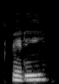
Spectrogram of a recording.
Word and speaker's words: pretty: back to ety um sometimes T's when we pronounce them they can sound like D's like like um pretty like if you say pretty we don't say pretty unless we are really focusing on enunciating and pronouncing pronouncing our words correctly T's can some like sometimes sound like D's when you say them fast in a word and that's okay because it's so common but it's more proper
